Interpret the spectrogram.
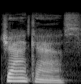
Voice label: "jackass", us

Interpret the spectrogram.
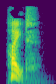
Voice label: "height", us

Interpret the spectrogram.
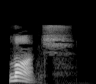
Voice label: "launch", us

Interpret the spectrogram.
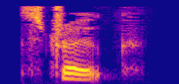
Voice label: "stroke", gb

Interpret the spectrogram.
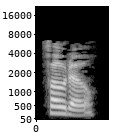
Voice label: "photo", us

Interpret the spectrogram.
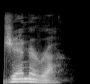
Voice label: "genera", us

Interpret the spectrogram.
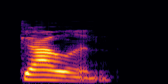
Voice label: "gallon", us

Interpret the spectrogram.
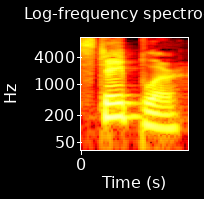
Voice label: "stapler", us

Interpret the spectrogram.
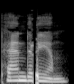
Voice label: "pandemonium", us

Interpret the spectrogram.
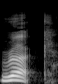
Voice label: "rook", us

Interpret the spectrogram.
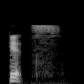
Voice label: "its", us

